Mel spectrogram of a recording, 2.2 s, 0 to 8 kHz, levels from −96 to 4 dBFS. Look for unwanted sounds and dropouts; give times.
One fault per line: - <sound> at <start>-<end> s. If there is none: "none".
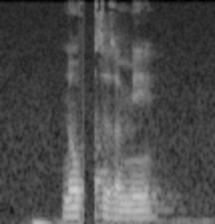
- dropout at 0.8-0.9 s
